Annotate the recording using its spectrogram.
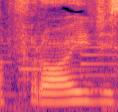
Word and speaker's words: Freud: Freud, que se fala Freud, se escreve Freud.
